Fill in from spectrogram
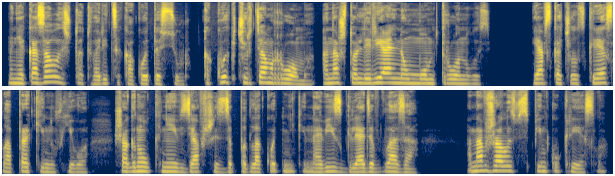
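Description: A woman reading a novel aloud as a measured first-person narrator. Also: on the low side, steady tone, darkish tone, dry recording, studio quality. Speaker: audiobook narrator.

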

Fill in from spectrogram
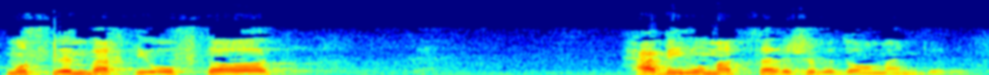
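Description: Male preacher, fairly high voice, emotional storyteller who swells to near-shouting, dull lo-fi recording. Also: very animated. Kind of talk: Ramadan sermon with storytelling.

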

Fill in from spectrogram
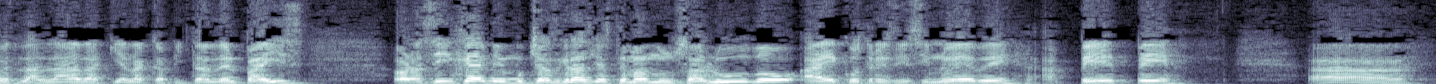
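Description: A man's voice: mid-range voice, husky. A man with a Mexican accent hosting a call-in radio advice show, chatty and upbeat as he reads listener messages and phone numbers.

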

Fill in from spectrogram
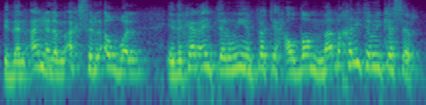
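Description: A man's voice: high voice, rapid-fire, muffled recording. A man with a Levantine Arabic accent teaching a tajweed lesson, quizzing his students and repeating words to drill them. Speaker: Quran recitation teacher.

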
